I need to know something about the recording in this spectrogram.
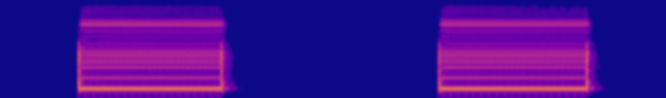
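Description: A telephone ringback tone sounds twice as a room's built-in phone calls the front desk, each a steady, even electronic buzz lasting about a second, separated by a pause of silence. It is clear, with no talking.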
